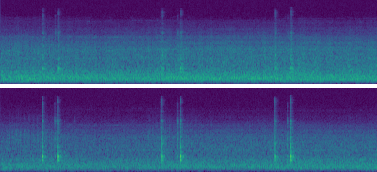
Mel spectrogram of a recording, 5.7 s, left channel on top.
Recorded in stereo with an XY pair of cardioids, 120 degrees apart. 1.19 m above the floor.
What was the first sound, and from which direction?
An alarm clock, 70° right.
